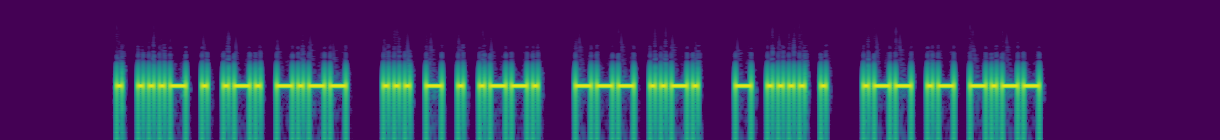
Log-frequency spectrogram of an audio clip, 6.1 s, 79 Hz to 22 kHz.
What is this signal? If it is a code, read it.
Morse code, heard as a keyed tone, about 44 wpm, 700 Hz. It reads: EVERY STEP OF THE WAY
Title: Sets of 5 Words Encore2 45wpm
